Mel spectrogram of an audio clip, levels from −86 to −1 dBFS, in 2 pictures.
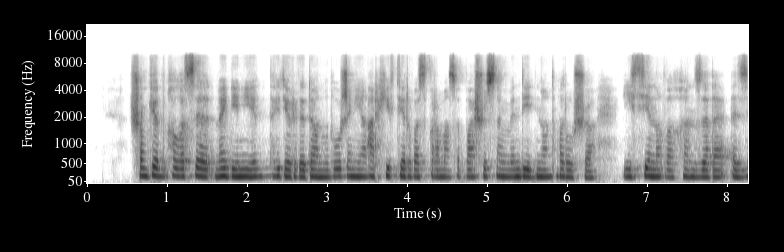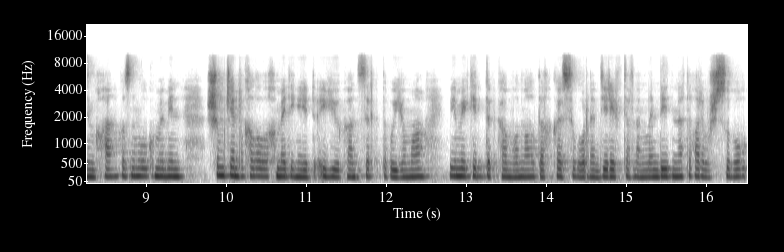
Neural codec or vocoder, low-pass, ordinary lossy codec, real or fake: codec, 16 kHz in and 24 kHz out, 0.6 kbps, FocalCodec, streaming, 4096 codes; 9.9 kHz; none; fake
